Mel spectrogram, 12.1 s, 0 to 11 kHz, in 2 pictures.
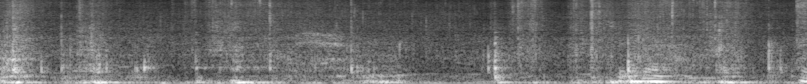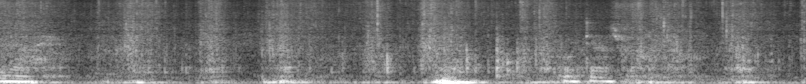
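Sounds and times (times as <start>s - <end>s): popcorn rustling and scraping: 0.0s - 12.0s.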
